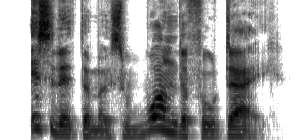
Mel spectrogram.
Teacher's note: If you go down, then you're saying something that you expect the other person to agree with. But if you go up, isn't it the most wonderful day?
